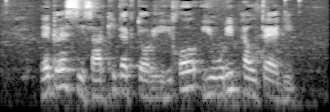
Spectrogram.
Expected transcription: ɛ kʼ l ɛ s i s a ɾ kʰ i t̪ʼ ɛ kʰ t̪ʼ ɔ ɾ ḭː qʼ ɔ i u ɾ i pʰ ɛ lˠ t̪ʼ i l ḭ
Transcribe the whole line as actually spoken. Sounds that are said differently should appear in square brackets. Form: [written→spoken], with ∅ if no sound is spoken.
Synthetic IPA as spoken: ɛ kʼ l ɛ s [i→iː] s a ɾ kʰ i t̪ʼ ɛ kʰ t̪ʼ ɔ ɾ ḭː qʼ ɔ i u ɾ i pʰ ɛ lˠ t̪ʼ [i→ɛ] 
